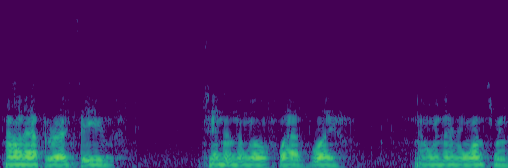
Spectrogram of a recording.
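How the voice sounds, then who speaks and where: Slow, gravelly man, tinny sound. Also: fairly low pitch, monotone. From United States. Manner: slow, meandering, halting with fillers and restarts. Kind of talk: rambling vlog monologue.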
